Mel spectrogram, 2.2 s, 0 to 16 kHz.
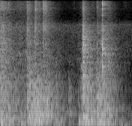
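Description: A Tuff Shed 6 ft by 7 ft canister roll-up door being opened and then closed, with two loud rattling, rumbling sweeps, each ending in a sharp clatter, heard up close.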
